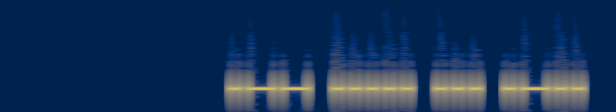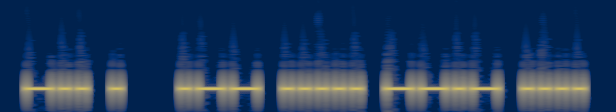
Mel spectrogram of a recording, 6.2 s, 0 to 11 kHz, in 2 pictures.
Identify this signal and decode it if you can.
Morse code, heard as a keyed tone, about 27 wpm, 700 Hz. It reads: W5SL DE W5QH
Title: USA Callsign DE Callsign - 4 Characters - 28wpm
